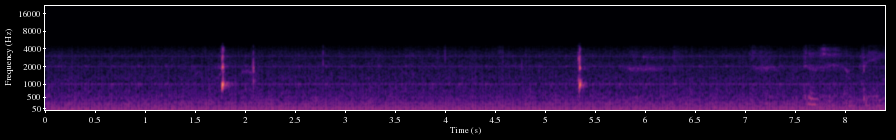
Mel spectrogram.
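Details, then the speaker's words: Infant with hiccups: two sharp, brief hiccup clicks about 3.5 seconds apart over room hum. Mother says these are the hiccups she felt before, sometimes twice a day. "some big hiccups. Those are some big hiccups. Yeah. Yeah, they are."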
